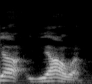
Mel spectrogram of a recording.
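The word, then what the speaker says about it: יהוה: A pronúncia hebraica, mais hebraica, Yav. Yav. Com essa última consoante muda. Yav. Yav. Ou então, Yawa, sua pronúncia americana.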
